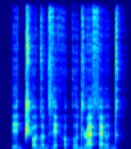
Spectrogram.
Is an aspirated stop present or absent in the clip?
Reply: absent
